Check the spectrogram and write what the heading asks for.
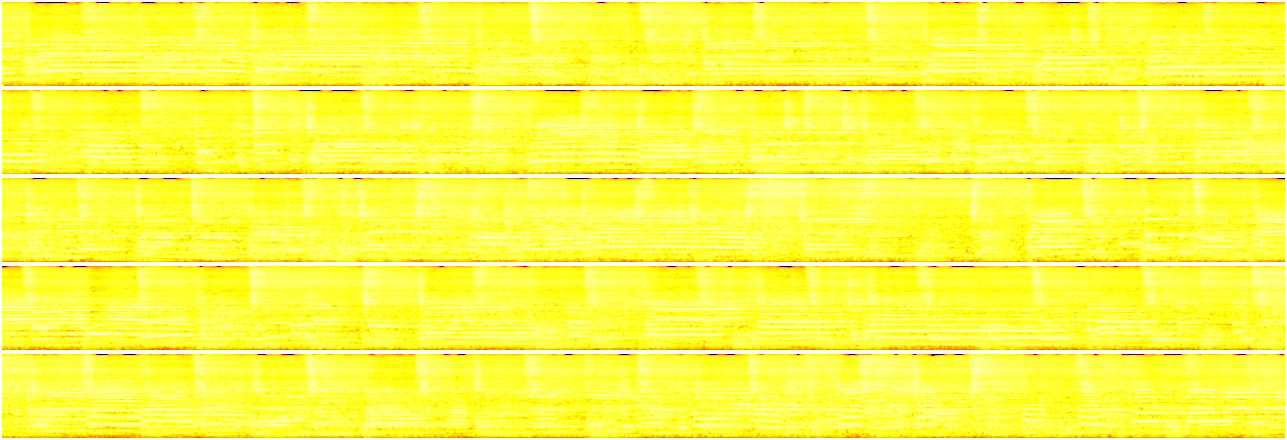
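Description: Traditional Dixieland jazz band playing live: trombone, trumpet and clarinet weaving melody lines together over tuba and a drum kit keeping a steady beat.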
